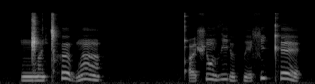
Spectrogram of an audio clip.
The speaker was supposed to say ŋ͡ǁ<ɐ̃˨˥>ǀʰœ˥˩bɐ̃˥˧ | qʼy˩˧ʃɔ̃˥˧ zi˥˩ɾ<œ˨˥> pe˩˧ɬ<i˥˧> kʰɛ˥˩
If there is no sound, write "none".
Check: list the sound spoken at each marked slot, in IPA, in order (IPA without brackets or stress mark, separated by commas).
ɐ̃˨˥, ø˨˥, i˥˧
